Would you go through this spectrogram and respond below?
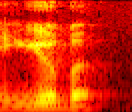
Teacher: با ساکن پر قلقلہ ہوگا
